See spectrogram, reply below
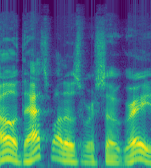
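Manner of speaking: ordinary talk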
